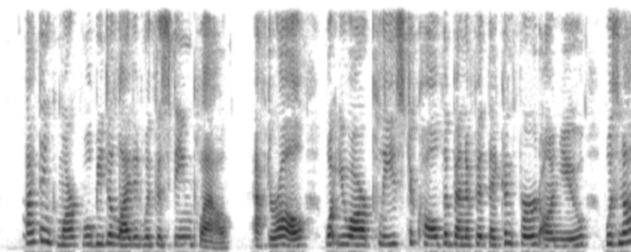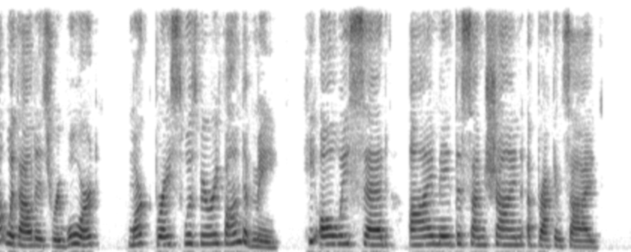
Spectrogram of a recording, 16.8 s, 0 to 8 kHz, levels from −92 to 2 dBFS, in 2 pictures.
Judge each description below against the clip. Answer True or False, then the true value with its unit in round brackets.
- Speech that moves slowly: False (160 wpm)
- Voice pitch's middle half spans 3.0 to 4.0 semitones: False (2.4 semitones)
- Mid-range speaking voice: False (255 Hz)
